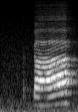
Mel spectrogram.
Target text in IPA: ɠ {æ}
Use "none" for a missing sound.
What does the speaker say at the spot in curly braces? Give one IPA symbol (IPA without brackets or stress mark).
a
